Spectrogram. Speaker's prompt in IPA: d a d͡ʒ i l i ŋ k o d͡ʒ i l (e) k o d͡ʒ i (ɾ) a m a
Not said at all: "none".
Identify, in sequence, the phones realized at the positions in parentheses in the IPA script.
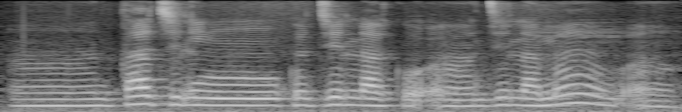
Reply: a, l

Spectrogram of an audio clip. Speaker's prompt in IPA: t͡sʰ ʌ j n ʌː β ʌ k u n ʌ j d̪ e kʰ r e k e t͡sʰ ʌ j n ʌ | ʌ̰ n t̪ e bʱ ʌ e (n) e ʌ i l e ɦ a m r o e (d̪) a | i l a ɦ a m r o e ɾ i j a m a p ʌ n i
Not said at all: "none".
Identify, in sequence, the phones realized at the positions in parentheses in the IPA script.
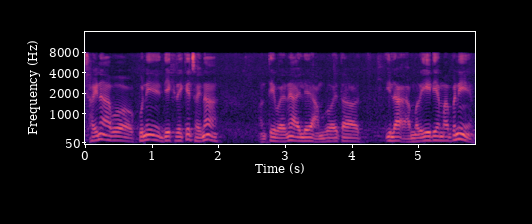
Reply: n, t̪

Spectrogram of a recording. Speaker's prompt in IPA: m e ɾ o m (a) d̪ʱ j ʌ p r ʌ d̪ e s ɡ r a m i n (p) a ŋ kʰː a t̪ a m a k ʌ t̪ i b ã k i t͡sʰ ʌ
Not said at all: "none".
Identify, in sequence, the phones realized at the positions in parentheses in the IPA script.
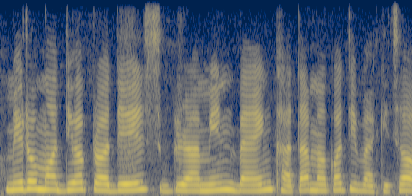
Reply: ʌ, b

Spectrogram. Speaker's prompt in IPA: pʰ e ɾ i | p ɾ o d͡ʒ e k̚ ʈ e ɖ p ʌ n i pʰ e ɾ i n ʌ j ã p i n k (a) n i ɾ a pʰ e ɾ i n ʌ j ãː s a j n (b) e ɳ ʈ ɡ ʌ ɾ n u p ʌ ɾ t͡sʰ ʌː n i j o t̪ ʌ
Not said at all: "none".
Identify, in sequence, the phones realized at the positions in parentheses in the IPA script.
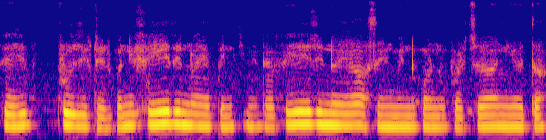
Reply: i, m

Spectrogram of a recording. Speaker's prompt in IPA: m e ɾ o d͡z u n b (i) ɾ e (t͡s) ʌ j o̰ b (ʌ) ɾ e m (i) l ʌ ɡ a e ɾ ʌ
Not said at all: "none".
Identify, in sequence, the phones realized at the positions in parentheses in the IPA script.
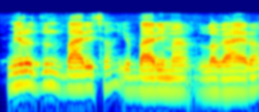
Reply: a, t͡sʰ, a, a

